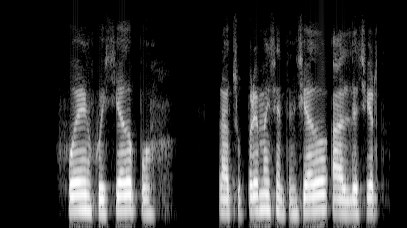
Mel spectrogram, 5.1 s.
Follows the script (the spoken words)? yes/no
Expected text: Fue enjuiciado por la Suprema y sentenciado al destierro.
yes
